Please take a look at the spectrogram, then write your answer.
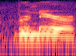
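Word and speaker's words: Brunnera: Everybody pronounces it differently, so I'm gonna say Brunera because I like the way that sounds.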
